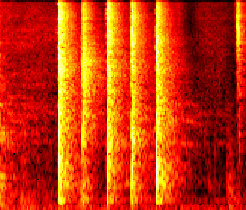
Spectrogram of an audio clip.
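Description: A quick run of sharp hand claps over about a second, applauding.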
